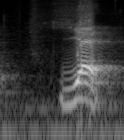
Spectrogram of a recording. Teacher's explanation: जीभ दा विचला हिस्सा तालू नाल लगदा है ते यह दा उच्चारण हुंदा है। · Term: तालवी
